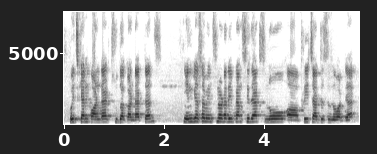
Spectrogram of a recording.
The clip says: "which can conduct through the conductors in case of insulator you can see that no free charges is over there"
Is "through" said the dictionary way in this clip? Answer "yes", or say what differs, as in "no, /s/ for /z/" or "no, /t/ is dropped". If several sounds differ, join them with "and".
no, /t/ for /θ/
